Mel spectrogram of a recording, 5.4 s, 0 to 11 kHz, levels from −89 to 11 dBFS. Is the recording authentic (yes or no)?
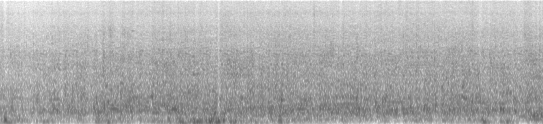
no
